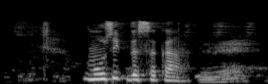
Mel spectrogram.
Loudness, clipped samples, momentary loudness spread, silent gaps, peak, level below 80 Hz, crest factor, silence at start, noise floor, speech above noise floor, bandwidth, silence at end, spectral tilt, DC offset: -23 LUFS; under 0.1%; 22 LU; none; -8 dBFS; -66 dBFS; 18 dB; 0.3 s; -46 dBFS; 21 dB; 8.2 kHz; 0.15 s; -3.5 dB/octave; under 0.1%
